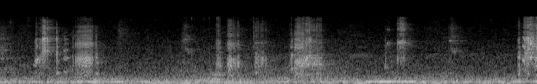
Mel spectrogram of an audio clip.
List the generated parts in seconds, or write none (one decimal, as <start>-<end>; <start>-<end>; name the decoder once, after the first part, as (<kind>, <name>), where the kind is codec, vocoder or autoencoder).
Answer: none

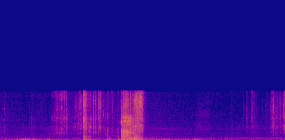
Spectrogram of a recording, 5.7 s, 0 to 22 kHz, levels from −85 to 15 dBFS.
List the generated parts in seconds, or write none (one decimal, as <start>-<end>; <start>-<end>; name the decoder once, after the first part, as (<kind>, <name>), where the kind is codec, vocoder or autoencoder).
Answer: 1.9-5.3 (vocoder, BigVGAN v2)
